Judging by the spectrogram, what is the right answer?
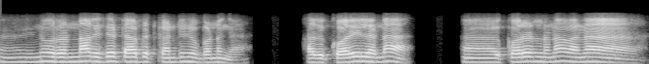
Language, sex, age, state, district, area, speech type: Tamil, male, 45-60, Tamil Nadu, Krishnagiri, rural, conversation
